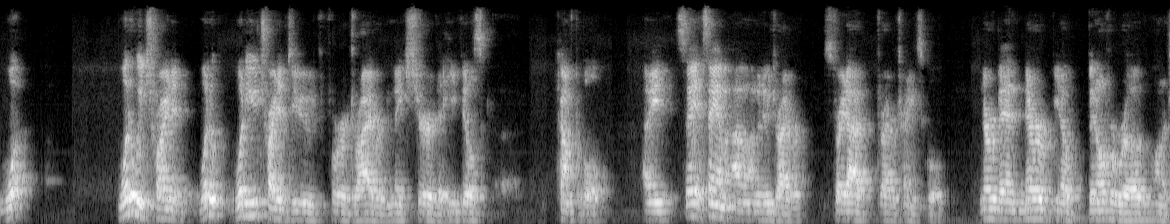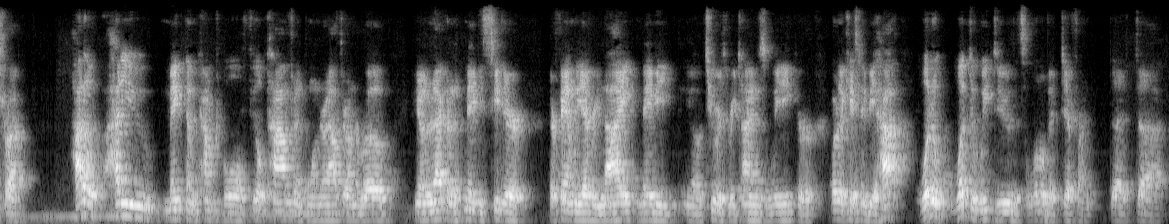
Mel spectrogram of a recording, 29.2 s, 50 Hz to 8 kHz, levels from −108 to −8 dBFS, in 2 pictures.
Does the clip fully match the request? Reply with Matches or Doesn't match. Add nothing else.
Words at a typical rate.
Doesn't match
